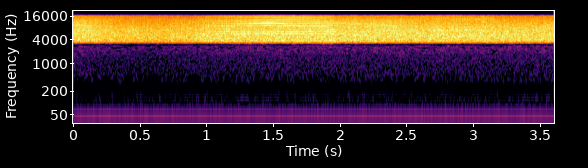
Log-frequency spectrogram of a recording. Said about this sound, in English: When they approach the fish, which is a fast-moving target, they start this buzz because they need to update their information about the position of the target the way bats and other dolphins do.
